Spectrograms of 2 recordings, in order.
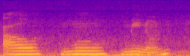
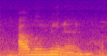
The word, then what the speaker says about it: Al-Mu'minun: This is the hardest to pronounce for me. Al-Mu'minun. Al-Mu'minun, okay?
